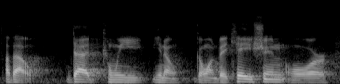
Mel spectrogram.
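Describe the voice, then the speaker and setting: Low, halting man in interview. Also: fairly even intonation, a little mellow, lo-fi sound. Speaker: air traffic controller being interviewed. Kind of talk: unscripted interview answer.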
